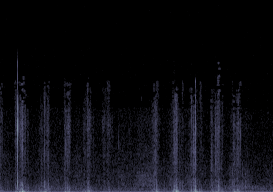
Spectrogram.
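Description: A gloved fingertip traces letters across pink reversible plastic sequin fabric, scratching and flipping the sequins over to silver. Soft, quiet scratchy rustles come in short bursts over a low steady hum, with each stroke fading quickly.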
